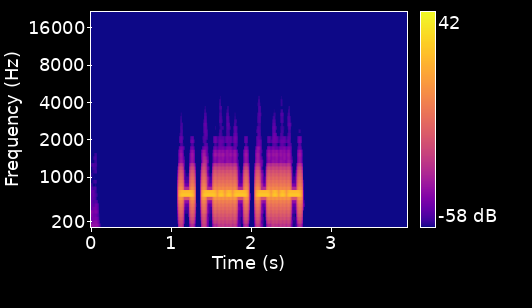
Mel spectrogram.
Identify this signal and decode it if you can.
Morse code, heard as a keyed tone, about 25 wpm, 700 Hz. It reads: TXX
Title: USA Call Sign Postfixes - 3 Letters 25wpm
